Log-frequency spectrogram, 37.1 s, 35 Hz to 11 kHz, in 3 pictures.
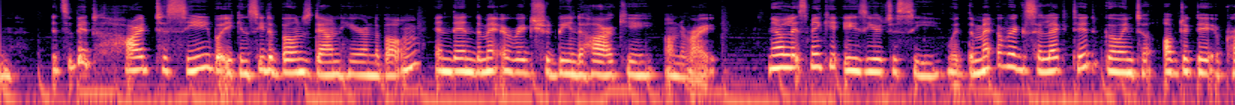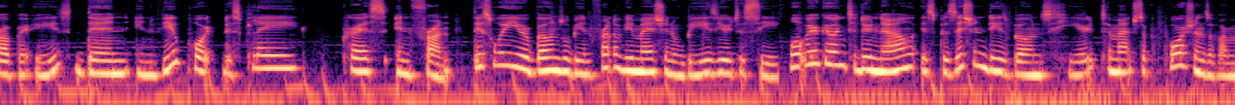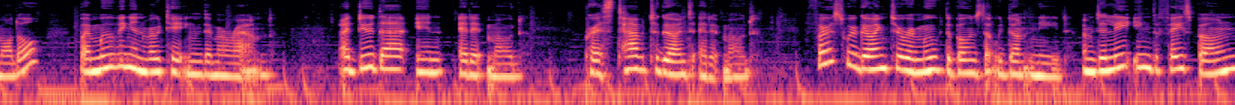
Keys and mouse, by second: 0.6 middle click, 1.8-2.4 middle drag, 2.8 click, 10.3 click, 11.2 click, 13.7 click, 15.2-17.9 middle drag, 18.7-19.1 shift+drag, 19.1 shift+middle click, 23.7 middle click, 24.8-25.6 middle drag, 27.1 KP_1, 30.0 shift+middle click, 31.7 Tab, 35.8 shift+middle click, 36.9-37.0 middle drag.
